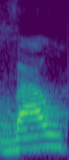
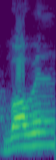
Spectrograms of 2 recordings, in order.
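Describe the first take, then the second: First: The word is said like 'vaul', without a middle v. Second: The word is said like 'vo-vel', with a middle v. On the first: The speaker calls it right. "वाउल को देख लिया" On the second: The speaker calls it wrong. "वॉवेल नहीं"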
